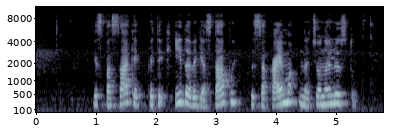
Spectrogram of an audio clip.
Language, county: Lithuanian, Kaunas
